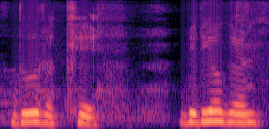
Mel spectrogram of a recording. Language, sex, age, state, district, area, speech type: Urdu, female, 45-60, Bihar, Khagaria, rural, spontaneous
